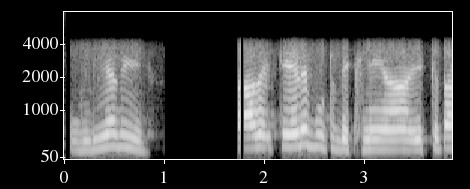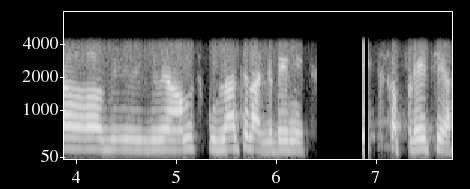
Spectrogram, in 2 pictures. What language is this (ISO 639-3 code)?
pan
